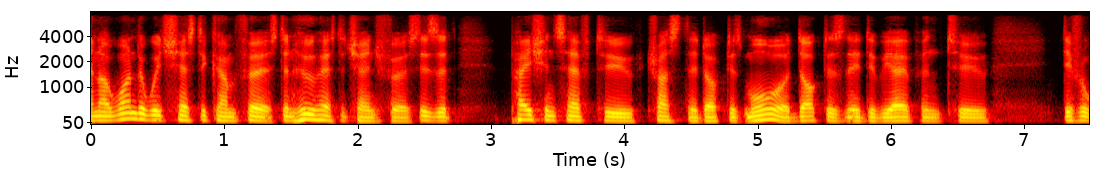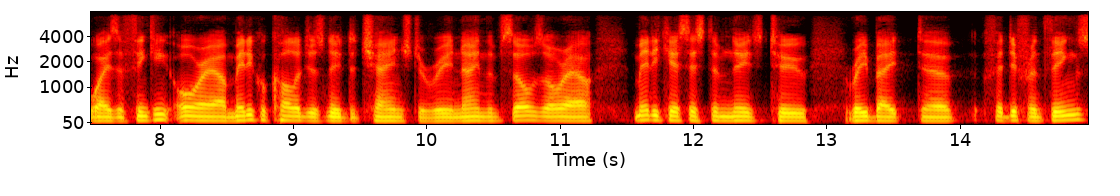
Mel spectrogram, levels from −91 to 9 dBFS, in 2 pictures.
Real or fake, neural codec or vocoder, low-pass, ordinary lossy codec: fake; codec, 24 kHz, 0.9 kbps, DualCodec; 7.2 kHz; MP3, 64 kbps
